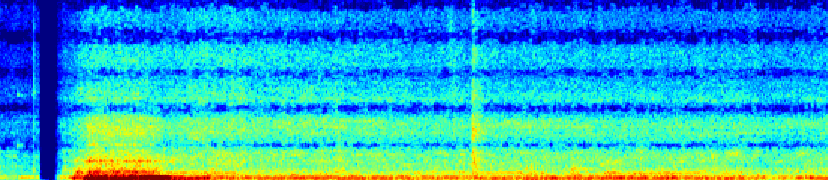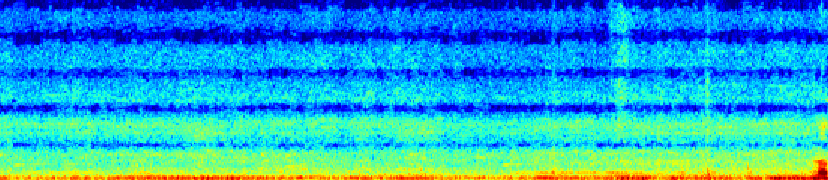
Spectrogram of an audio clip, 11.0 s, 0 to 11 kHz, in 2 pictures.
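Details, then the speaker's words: Volvo XC90 after the steering column universal joint was replaced, having caused a knock the owner feared was the steering rack: steering wheel turns with a low engine hum and no knocks or clunks. "так должен рот крутится на volvo без всяких звуков"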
